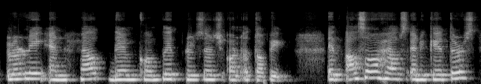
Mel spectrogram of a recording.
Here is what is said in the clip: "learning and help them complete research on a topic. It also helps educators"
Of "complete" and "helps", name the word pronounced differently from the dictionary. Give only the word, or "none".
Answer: none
